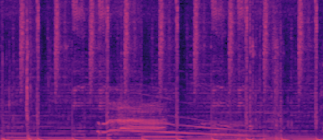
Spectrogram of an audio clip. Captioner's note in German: alle jubeln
